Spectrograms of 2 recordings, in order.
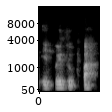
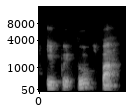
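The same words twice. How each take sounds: First: Said in the usual way. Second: "ipuitupá" said slowly, syllable by syllable; slow word demo. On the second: Shown as a demonstration. Teacher to students repeating a Guaraní word slowly. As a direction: drag out "ipuitupá" for the class. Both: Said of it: "es muy común decir".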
